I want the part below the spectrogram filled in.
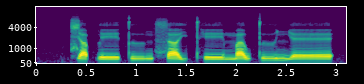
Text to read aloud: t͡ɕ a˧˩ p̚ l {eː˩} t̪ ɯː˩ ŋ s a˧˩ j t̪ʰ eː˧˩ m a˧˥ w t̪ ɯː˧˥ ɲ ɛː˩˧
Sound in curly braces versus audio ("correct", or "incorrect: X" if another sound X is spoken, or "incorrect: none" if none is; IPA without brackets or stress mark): correct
